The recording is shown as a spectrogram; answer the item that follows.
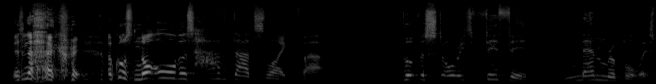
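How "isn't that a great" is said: pushing for a response, louder and higher; prodding the audience to answer; louder repeat. Acted. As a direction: ask it again with more insistence. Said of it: "it's a good story".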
